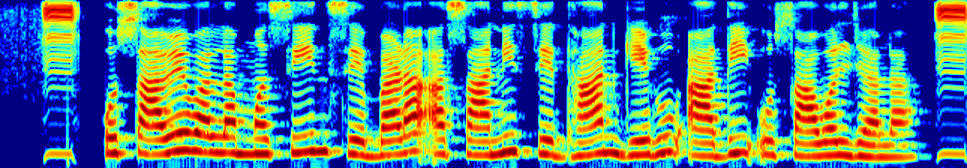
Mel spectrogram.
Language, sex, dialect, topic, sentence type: Bhojpuri, female, Northern, agriculture, statement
